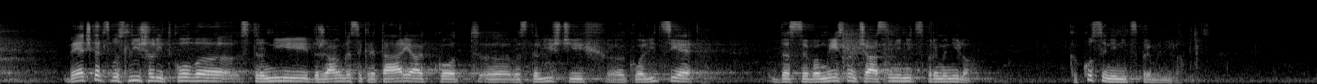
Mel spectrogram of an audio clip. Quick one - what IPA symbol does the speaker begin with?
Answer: ʋ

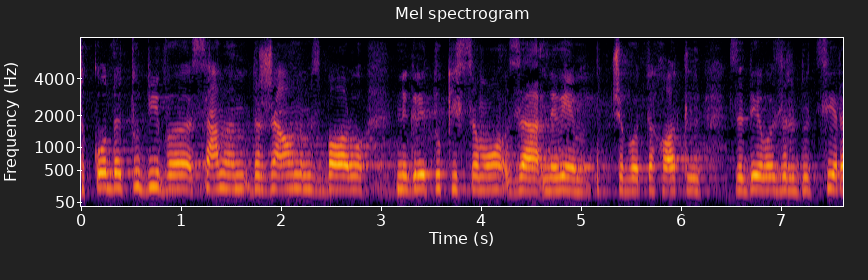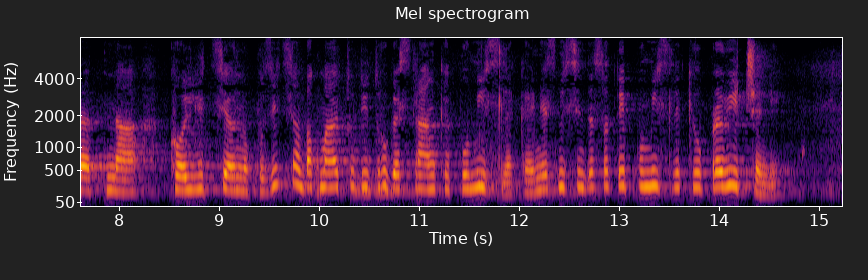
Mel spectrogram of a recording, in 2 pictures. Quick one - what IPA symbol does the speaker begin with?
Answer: t̪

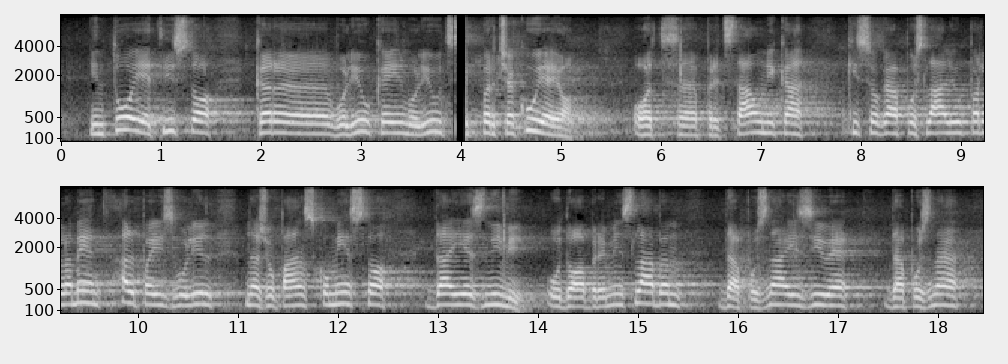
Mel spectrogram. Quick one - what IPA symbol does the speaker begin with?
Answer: i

